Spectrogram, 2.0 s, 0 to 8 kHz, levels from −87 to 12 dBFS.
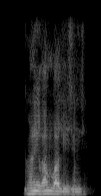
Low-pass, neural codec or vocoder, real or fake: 7.2 kHz; codec, 16 kHz, 2 kbps, FreqCodec, smaller model; fake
